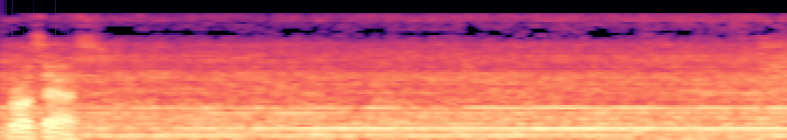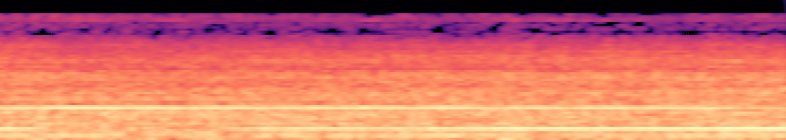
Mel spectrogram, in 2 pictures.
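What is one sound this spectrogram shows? Factory machinery hums steadily in a large echoing hall.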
